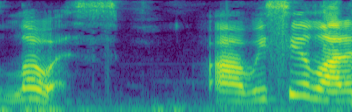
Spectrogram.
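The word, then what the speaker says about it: loess: Um and it can form silt dunes and it's pronounced lowest.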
